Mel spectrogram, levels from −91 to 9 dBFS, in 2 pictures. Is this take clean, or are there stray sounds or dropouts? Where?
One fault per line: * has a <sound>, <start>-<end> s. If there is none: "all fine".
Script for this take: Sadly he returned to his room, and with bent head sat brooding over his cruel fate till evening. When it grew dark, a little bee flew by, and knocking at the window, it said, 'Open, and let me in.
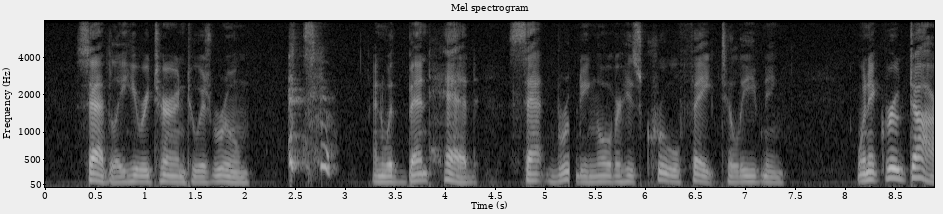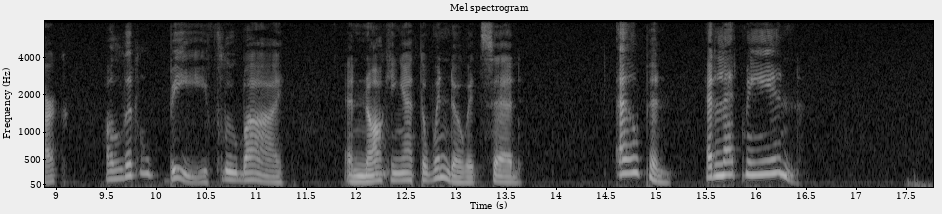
* has a sneeze, 2.4-2.9 s
* has a dropout, 5.2-5.3 s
